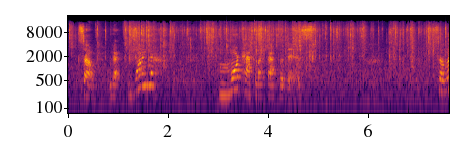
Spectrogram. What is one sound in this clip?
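A foil wrapper crinkles and rustles as it is torn open.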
